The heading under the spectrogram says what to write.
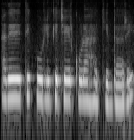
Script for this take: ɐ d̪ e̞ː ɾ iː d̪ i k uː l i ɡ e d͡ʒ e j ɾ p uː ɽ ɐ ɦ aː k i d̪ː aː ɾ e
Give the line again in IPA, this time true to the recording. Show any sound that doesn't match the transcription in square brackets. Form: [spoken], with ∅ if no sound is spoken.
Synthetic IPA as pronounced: ɐ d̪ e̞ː ɾ iː [t̪] i k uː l i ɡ e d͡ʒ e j ɾ [k] uː ɽ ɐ ɦ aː k i d̪ː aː ɾ e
